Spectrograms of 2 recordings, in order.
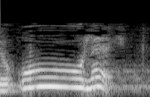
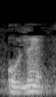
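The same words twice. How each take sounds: First: The first vowel is long; the waw is sounded. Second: The first vowel is short; the waw is silent. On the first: The speaker calls it wrong. "اوعى تقول لي أولئك، لا" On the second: The speaker calls it right. "شوف أولئك ... أولا كأن الواو غير موجودة"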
